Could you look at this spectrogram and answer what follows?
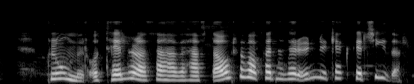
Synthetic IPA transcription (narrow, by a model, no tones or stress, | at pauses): kʰluːmʏɾʔɔ̰ɣt̪ʰɪlvɛɾaðθaðhavʏɦaft̪aːwr̥ʏvakʰvɛt̪nɪθejɾʏnːʏcɛknθjejɾ̥siːðaɾ̥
